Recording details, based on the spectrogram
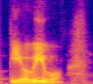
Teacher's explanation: la mayor fuerza de la voz cae en la segunda sílaba por lo tanto es una palabra grave al terminar en vocal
